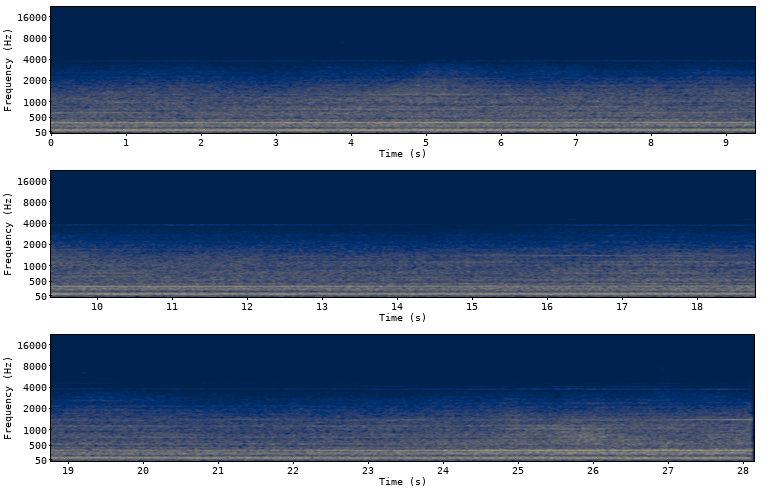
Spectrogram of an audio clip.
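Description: Diesel-electric freight locomotives running: a steady engine drone with a held hum, getting a little louder near the end.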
